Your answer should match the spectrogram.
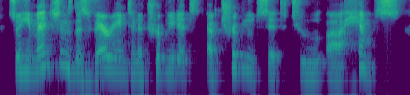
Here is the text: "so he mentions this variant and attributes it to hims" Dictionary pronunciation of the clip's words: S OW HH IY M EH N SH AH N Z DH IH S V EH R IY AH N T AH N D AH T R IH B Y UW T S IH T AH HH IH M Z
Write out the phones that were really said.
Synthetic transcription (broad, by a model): S OW HH IY M EH N SH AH N Z DH IH S V EH R IY AH N T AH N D AH T R IH B Y UW T S IH T AH HH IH M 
